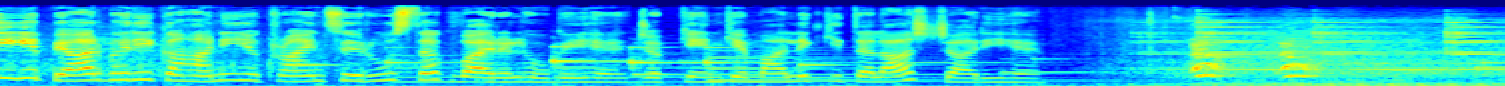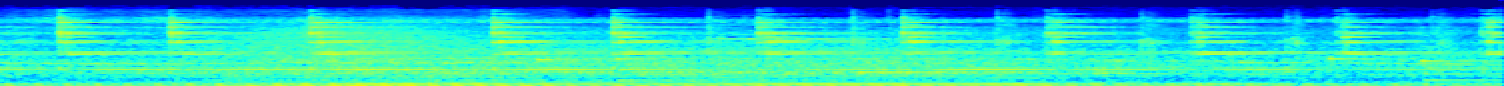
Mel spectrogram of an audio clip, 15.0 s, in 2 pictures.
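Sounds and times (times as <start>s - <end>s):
train carriages rumbling: 5.5s - 15.0s.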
